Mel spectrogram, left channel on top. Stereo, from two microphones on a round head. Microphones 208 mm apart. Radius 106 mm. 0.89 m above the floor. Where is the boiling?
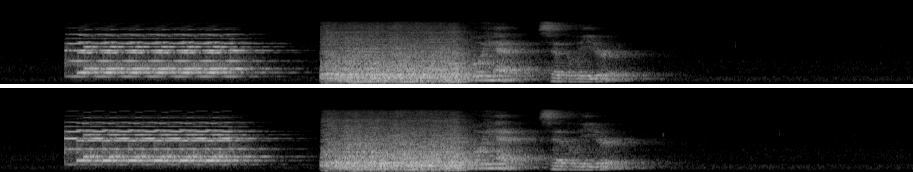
45° left (ahead or behind), 0.8 m.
